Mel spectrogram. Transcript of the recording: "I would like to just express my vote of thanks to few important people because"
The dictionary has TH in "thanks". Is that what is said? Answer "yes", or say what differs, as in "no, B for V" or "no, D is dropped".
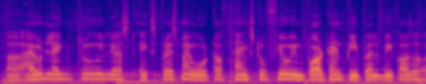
no, T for TH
